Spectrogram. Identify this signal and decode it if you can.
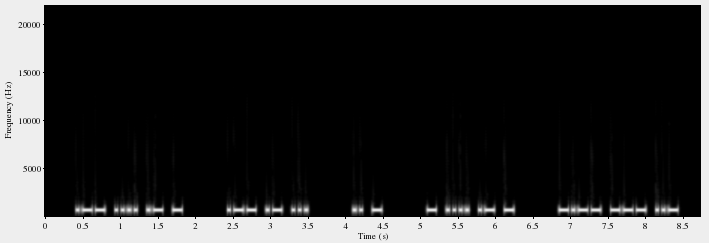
Morse code, heard as a keyed tone, about 28 wpm, 700 Hz. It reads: WHAT WAS IT THAT YOU
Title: 2x Word-Spacing - Sentences from Top 300 Words - 28wpm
